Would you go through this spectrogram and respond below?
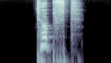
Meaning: inflection of tupfen: 1. second-person plural present 2. third-person singular present 3. plural imperative
- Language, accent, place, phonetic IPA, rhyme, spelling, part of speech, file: German, Germany, Berlin, [tʊp͡ft], -ʊp͡ft, tupft, verb, De-tupft.ogg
